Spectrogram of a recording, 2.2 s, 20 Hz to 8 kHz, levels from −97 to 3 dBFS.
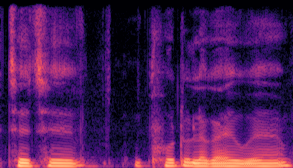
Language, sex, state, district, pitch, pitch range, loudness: Hindi, male, Bihar, Patna, 135 Hz, 130-145 Hz, -15 LUFS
